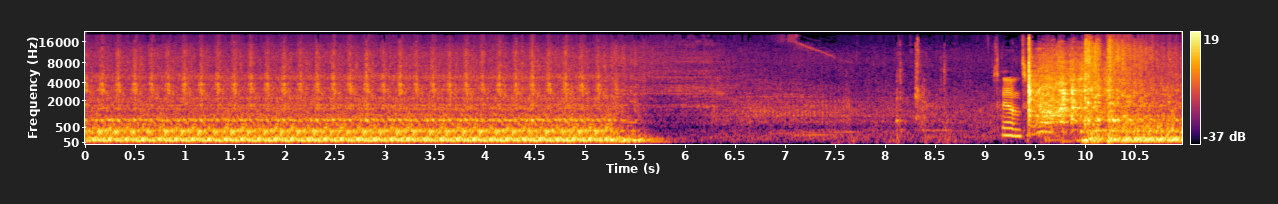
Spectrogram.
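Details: 1980 Chevy C20 with a swapped 4.8L LS V8, first fire-up after the swap: loud, deep, even burble from open manifolds runs steadily, then cuts out and restarts cleanly. It sounds healthy and started as it was supposed to.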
